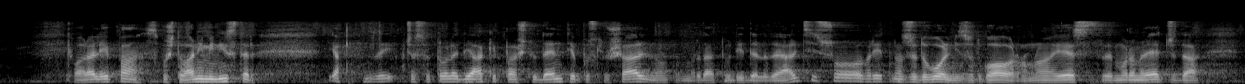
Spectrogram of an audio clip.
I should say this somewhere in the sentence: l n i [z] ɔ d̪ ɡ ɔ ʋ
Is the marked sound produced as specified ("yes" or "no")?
yes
